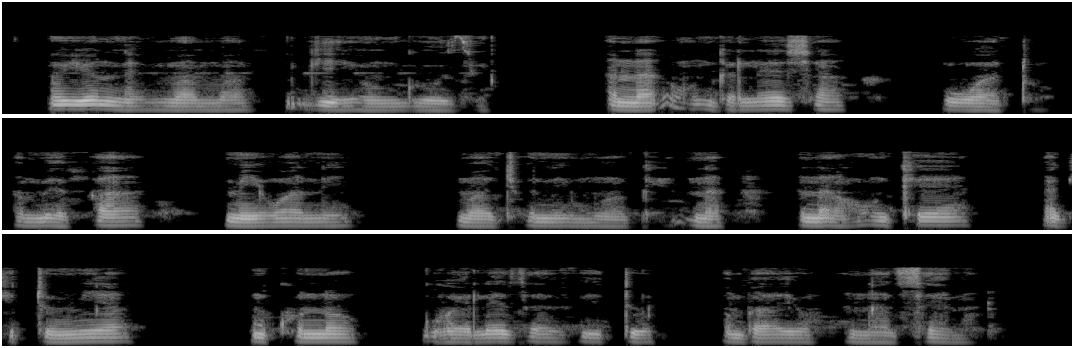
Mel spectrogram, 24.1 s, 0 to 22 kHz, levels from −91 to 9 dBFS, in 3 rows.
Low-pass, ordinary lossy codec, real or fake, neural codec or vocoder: 7.2 kHz; MP3, 64 kbps; real; none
